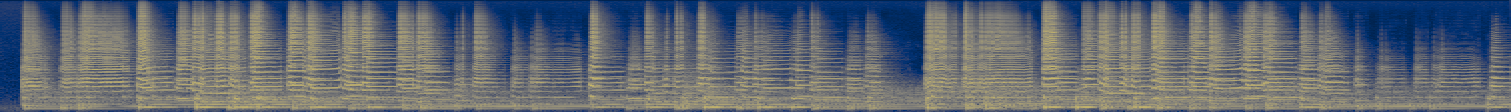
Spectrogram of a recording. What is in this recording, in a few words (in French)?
sonate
